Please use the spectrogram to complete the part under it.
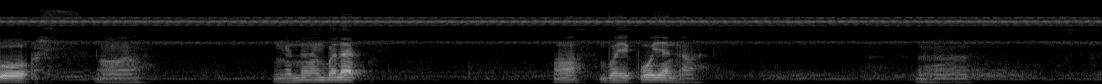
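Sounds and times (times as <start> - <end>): crickets trilling: 0.0 - 11.0
man humming: 9.1 - 10.2.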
